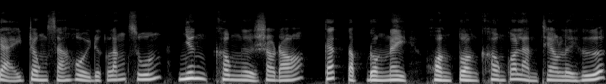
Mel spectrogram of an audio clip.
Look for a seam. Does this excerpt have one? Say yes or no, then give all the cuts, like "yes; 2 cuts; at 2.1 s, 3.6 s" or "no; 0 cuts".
yes; 1 cut; at 1.7 s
